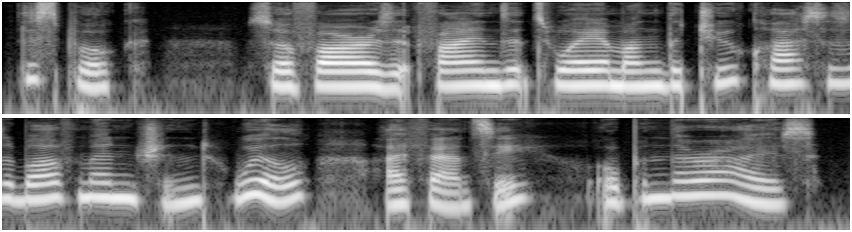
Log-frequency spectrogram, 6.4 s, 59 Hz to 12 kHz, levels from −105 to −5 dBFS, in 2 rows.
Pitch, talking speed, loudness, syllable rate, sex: 240 Hz, 200 wpm, -17 LUFS, 5.6 syllables/s, female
